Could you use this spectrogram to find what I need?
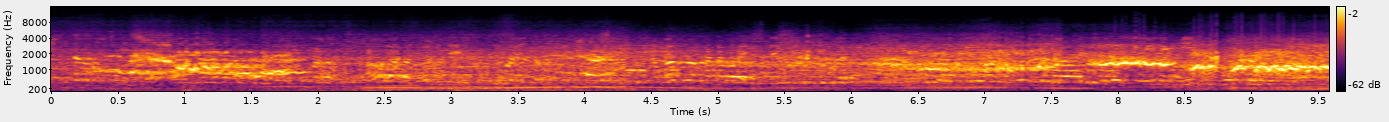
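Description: A car engine revs hard and roars nearby.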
